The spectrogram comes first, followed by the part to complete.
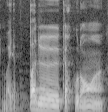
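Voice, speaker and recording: A man's voice: lowish voice, normal speed, dark tone, faint music behind. A young man casually talking through a food-tasting vlog, joking and speaking directly to his viewers. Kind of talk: casual vlog with sponsor read.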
